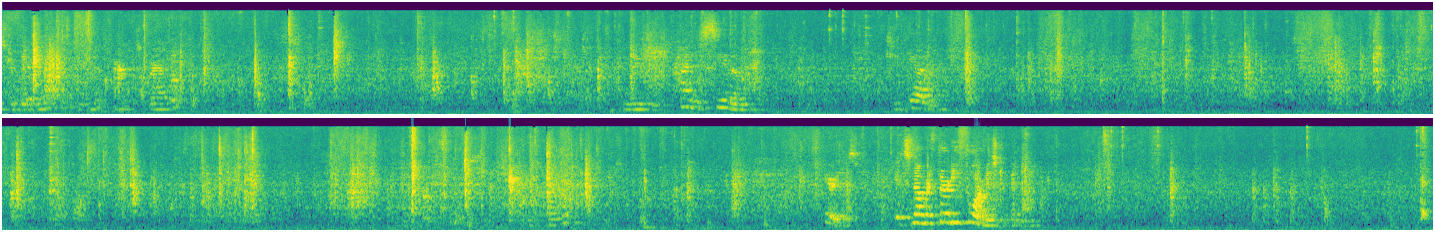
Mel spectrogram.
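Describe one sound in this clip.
A woman speaks steadily and formally in a large room with some echo.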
